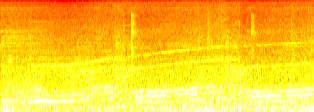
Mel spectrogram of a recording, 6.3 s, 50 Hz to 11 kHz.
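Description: A Porsche 935 race car engine revs in the Assetto Corsa EVO racing game, rising and falling through the gears in a steady, continuous drone at moderate level with no talking.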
